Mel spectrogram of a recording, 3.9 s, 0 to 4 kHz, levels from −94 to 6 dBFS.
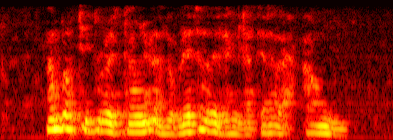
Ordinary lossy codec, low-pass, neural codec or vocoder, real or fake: AAC, 24 kbps; 3.6 kHz; codec, 16 kHz, 16 kbps, FreqCodec, smaller model; fake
